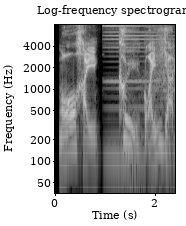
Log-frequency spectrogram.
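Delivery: ordinary delivery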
